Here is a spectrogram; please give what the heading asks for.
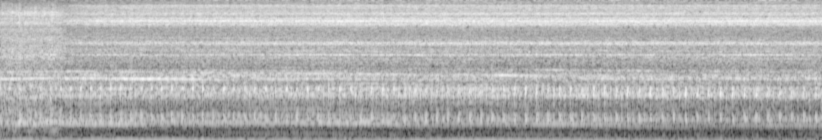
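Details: Wahoo Kickr Core bike trainer while pedalling: steady high whine plus a regular knock about three times a second that tracks the pedalling. Something rough in the trainer drive.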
